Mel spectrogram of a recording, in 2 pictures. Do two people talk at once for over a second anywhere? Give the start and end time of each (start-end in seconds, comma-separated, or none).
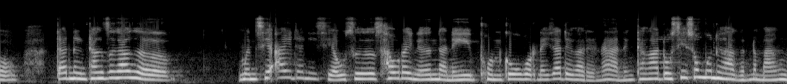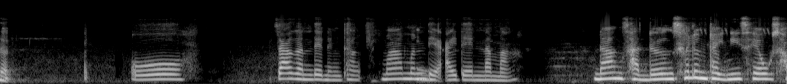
none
